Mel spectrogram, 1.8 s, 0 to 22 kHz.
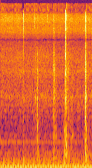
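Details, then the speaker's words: Turbocharged Honda Civic R18 on open exhaust, just after first oil change post-turbo: fires and settles into steady even low idle with light clicks, quiet, oil light off, no leaks. Normal idle. "Nice and quiet. I'm running that open exhaust right now."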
